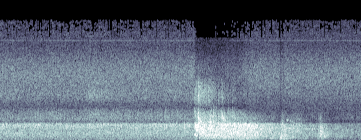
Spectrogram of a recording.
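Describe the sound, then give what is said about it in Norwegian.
A sudden loud explosive blast from charges blasting holes in the hull of the burning, listing ship Scandinavian Star in the Swedish harbour town of Lysekil, to let water out, breaks through steady background noise, followed by a rumbling decay and a couple of smaller cracks. “Derfor sprenger de hull i skroget for å få ut vann.”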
